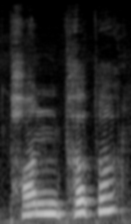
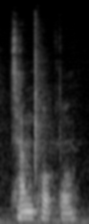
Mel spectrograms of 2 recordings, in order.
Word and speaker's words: Tanpopo: Today we're going to be talking about Ponpopo. Is that how you say it? Tanpopo. Tanpopo. Right, Tanpopo.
